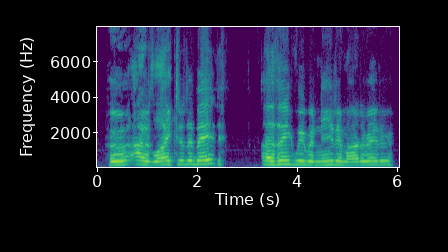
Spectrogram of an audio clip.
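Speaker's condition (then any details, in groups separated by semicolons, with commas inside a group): Cerebral palsy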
